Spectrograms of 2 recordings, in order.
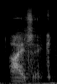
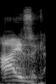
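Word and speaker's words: Izek: says Isaac for Hunter for those of you taking notes at home i-z-e-k Isaac oh it's spelled the worst way this dude's a dude it's a terrible way of doing it Irwin comes around and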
